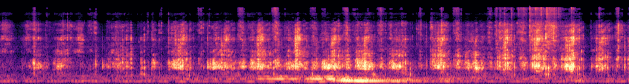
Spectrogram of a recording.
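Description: Long nails rub and scratch a white plastic clay mask tube held horizontally. The result is a steady run of dry, rasping scrapes at about two strokes per second, centered in the midrange with some bright edge. A faint low hum rises briefly in the middle of the clip.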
